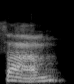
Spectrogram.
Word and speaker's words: psalm: the word giving is Psalm p-s-a-l-m but then when P comes before s p is silent and the sound we have is s sound number 12 is choir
